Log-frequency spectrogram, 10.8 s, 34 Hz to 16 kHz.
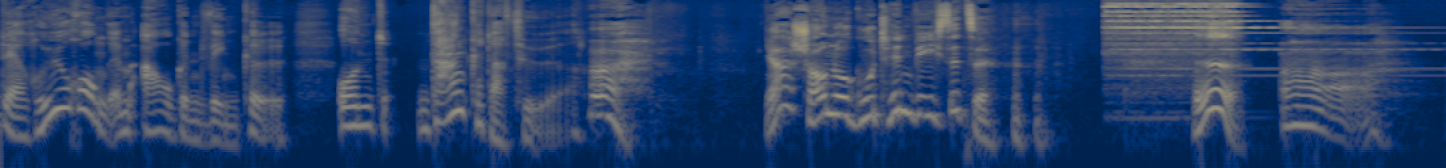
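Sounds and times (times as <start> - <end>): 
speech: 0.0 - 5.0, 5.8 - 10.5
telephone ringing with a high warbling electronic trill: 8.3 - 10.8.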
